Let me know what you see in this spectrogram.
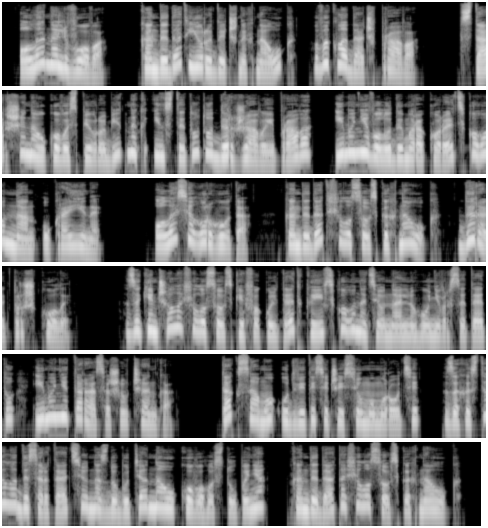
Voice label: ukrainian documentaries

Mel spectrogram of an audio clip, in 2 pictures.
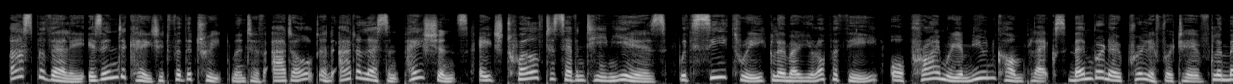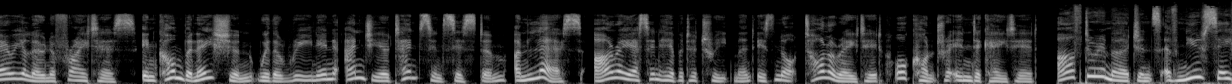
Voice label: english british medical narration

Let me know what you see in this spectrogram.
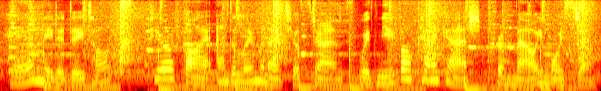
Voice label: english australian

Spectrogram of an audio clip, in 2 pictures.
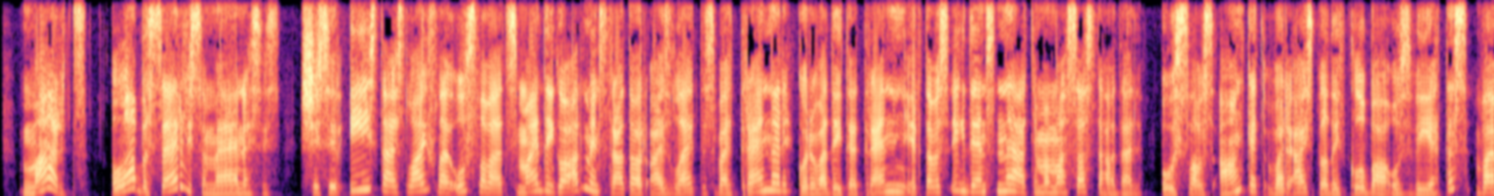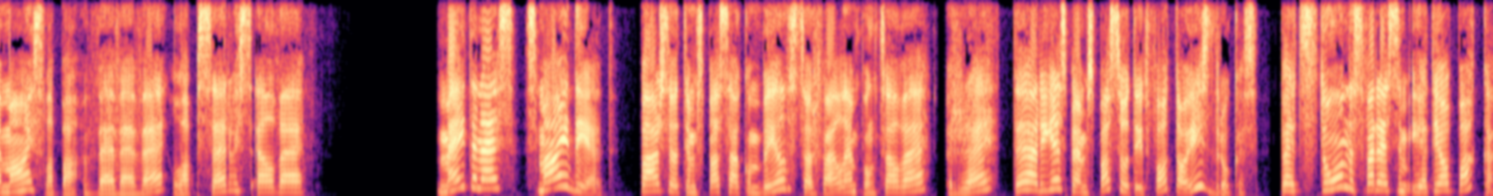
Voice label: latvian commercial

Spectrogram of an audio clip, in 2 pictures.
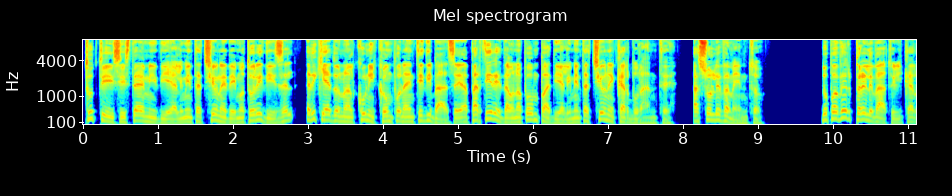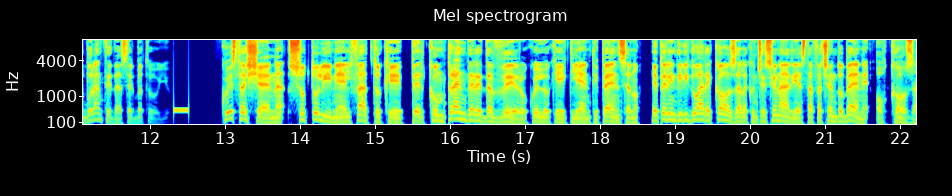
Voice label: italian training e-learning

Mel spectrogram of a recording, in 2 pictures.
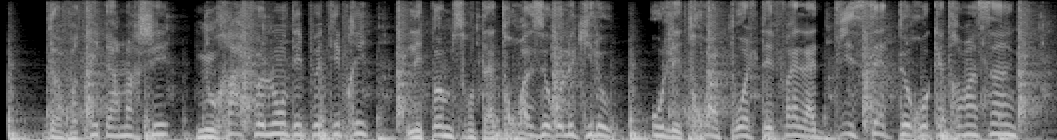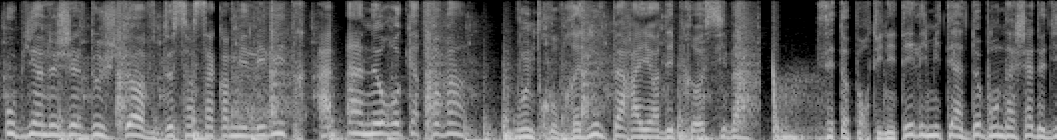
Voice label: french promos

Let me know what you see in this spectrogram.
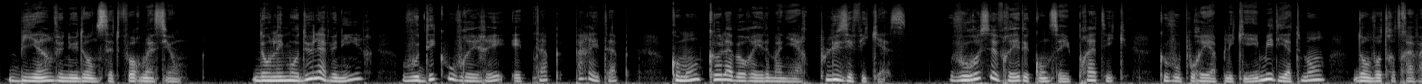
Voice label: french e-learning

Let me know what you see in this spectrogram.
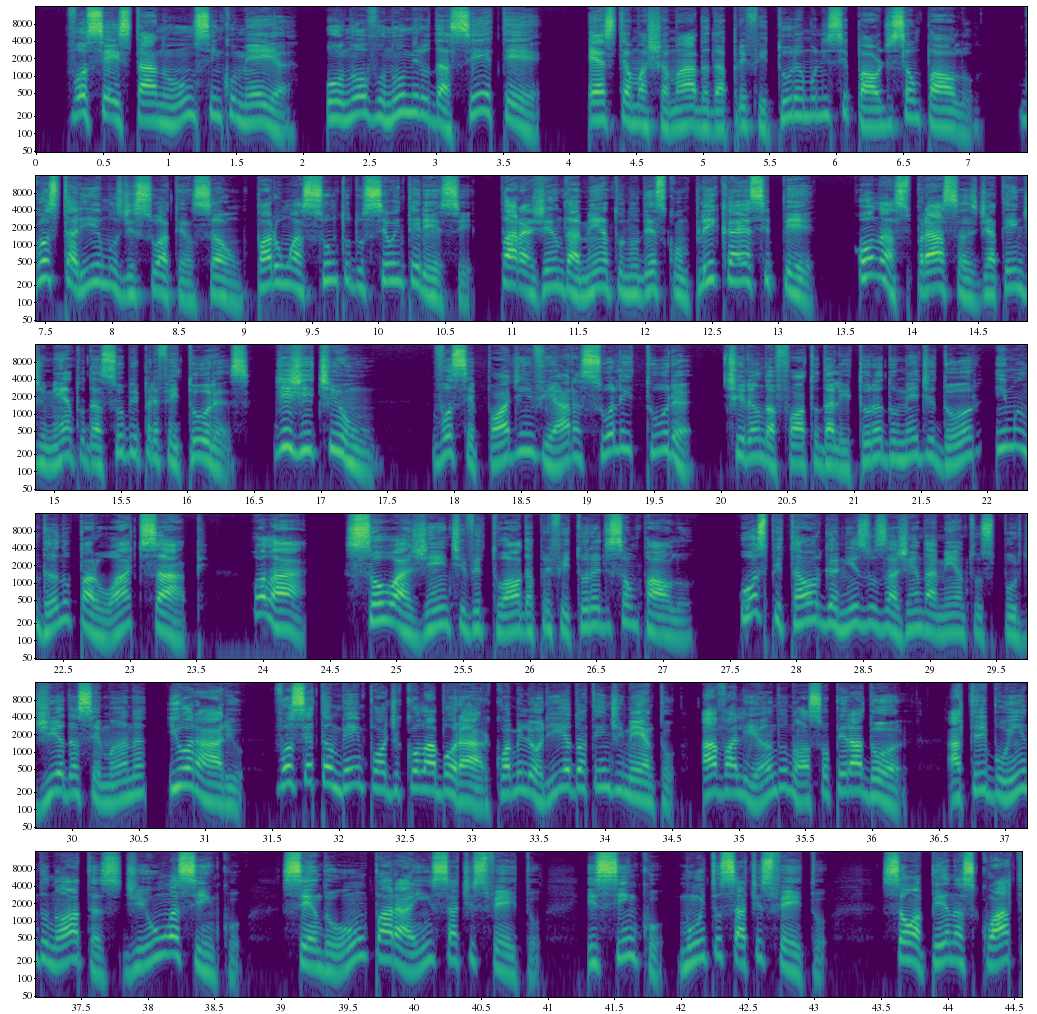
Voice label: portuguese brazilian ivr

